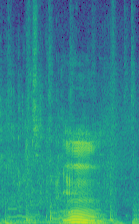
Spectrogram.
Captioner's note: wine splashing; chill instrumental music continues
